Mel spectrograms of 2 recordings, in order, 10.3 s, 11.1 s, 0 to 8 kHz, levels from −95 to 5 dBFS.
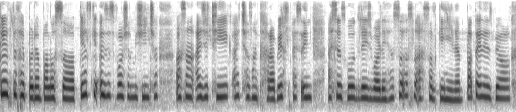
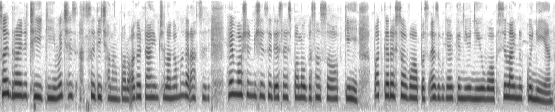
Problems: background sounds at intervals, background conversations at intervals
